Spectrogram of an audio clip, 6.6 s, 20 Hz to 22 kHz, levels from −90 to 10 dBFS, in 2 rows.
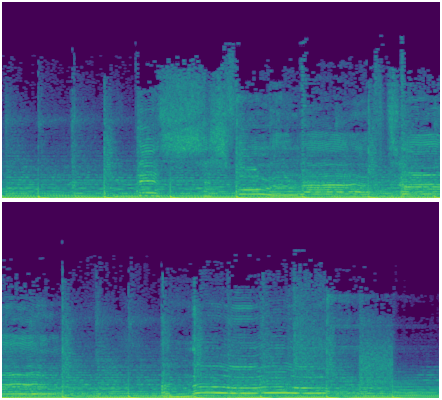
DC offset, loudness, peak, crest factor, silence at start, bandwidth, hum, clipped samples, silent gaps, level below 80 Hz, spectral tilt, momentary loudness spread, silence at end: under 0.1%; -12 LUFS; 0 dBFS; 10 dB; 0 s; 14.5 kHz; none; under 0.1%; none; -12 dBFS; -6 dB/octave; 4 LU; 0 s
